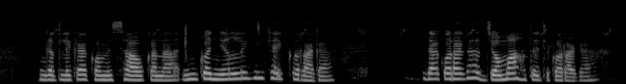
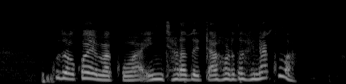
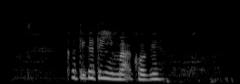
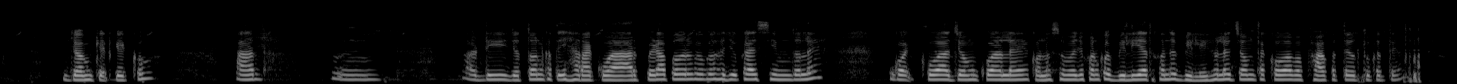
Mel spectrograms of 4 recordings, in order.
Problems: background conversations at intervals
